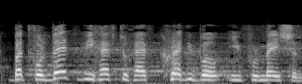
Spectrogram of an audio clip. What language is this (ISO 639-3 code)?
eng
